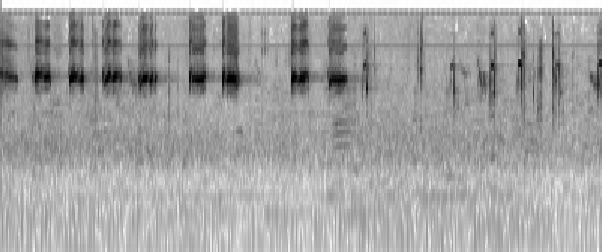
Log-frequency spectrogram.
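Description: A songbird calling: a run of about eight short, high notes, roughly two a second, over the first half, then scattered brief chips.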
